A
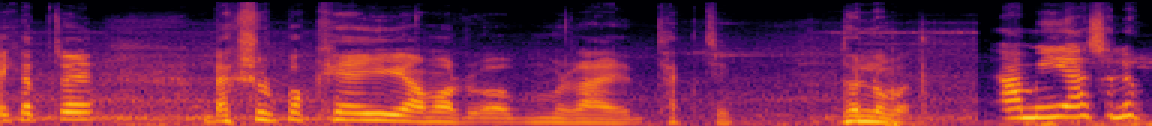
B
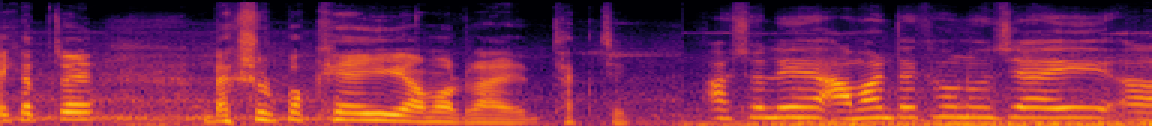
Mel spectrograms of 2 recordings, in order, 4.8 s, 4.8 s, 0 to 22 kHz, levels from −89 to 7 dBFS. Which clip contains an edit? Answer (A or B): B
